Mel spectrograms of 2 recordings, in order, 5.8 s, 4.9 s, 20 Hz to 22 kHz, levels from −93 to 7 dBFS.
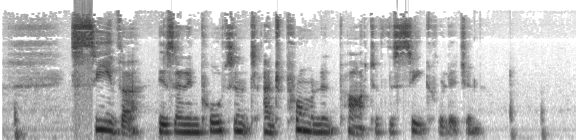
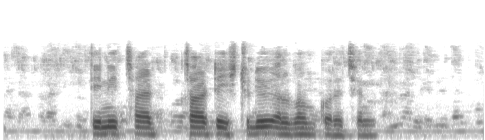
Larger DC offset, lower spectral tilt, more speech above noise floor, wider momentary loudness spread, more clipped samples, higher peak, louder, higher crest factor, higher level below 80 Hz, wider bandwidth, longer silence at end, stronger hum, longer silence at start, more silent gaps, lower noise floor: neither; second, -3 dB/octave vs -6 dB/octave; first, 31 dB vs 26 dB; first, 19 LU vs 13 LU; first, 0.2% vs under 0.1%; first, 0 dBFS vs -10 dBFS; first, -12 LUFS vs -28 LUFS; about the same, 16 dB vs 20 dB; first, -52 dBFS vs -68 dBFS; first, over 20 kHz vs 7.4 kHz; about the same, 0.3 s vs 0.25 s; neither; second, 0.1 s vs 0.5 s; neither; second, -45 dBFS vs -53 dBFS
